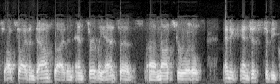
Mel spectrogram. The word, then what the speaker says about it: NSAIDs: NSAIDs, so non-steroidal anti-inflammatory.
